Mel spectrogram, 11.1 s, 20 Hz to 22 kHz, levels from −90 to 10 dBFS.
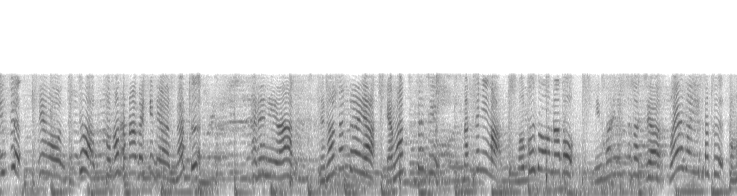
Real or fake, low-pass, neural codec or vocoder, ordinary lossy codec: fake; 5.4 kHz; codec, 16 kHz, 1 kbps, X-Codec, HuBERT features, trained on general audio; none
